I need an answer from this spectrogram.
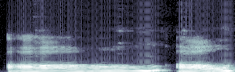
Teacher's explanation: the vowel shape like the ah is very similar to the dark l shape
